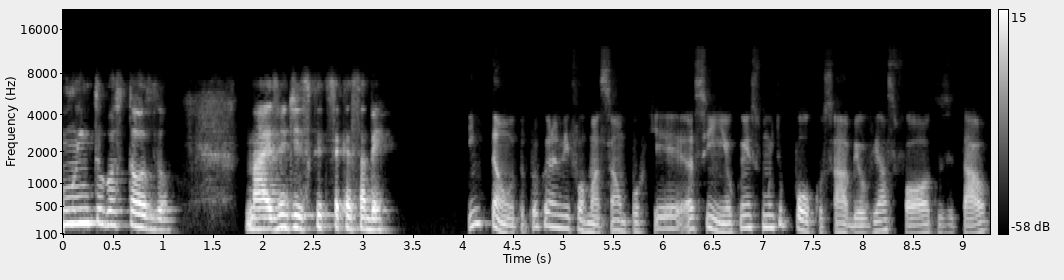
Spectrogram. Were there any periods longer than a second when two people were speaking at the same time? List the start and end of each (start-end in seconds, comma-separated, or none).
none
